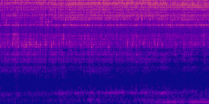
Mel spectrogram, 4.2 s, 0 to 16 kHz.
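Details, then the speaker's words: Glacier Bay dual flush toilet, about 10 years old: constant soft hiss of trickling water that never stops; worn rubber valves no longer seal, so water keeps running; fix is replacement valves. "coming out of your toilet all the time, that means there is a valve problem. Those valves, they are made out of rubber, are just not hold anymore."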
